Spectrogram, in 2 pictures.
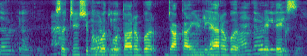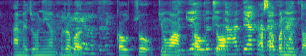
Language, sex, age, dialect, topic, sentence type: Marathi, male, 18-24, Southern Konkan, agriculture, statement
